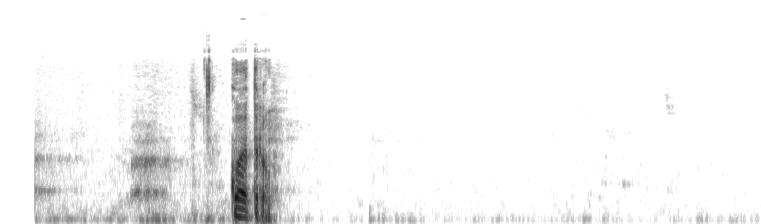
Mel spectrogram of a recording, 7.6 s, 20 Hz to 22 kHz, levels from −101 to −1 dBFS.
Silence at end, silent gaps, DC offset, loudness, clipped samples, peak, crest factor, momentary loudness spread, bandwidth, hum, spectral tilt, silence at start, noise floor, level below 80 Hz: 4.9 s; none; under 0.1%; -20 LUFS; under 0.1%; -2 dBFS; 26 dB; 18 LU; 9 kHz; none; -6 dB/octave; 2.05 s; -90 dBFS; -64 dBFS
